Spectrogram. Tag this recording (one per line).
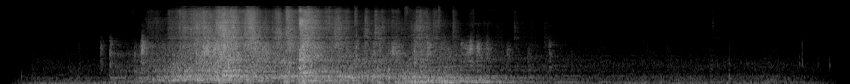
Ghent
SonicSnap
Stadspoortschool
